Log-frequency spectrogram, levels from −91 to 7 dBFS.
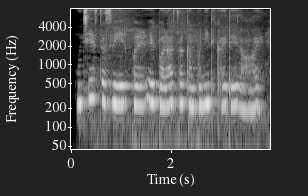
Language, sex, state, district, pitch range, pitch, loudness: Hindi, female, Arunachal Pradesh, Papum Pare, 225-245 Hz, 230 Hz, -16 LUFS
